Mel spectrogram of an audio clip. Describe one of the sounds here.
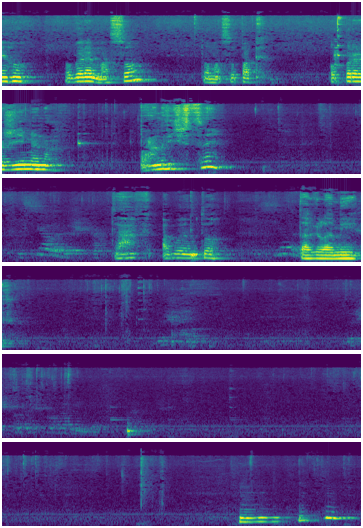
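Hands tear apart cooked chicken with soft, wet ripping sounds.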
